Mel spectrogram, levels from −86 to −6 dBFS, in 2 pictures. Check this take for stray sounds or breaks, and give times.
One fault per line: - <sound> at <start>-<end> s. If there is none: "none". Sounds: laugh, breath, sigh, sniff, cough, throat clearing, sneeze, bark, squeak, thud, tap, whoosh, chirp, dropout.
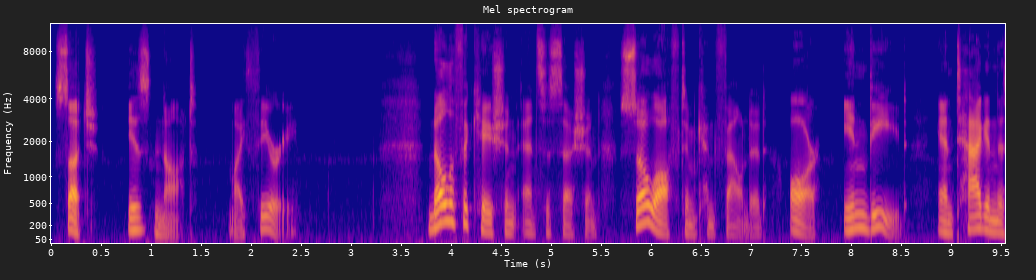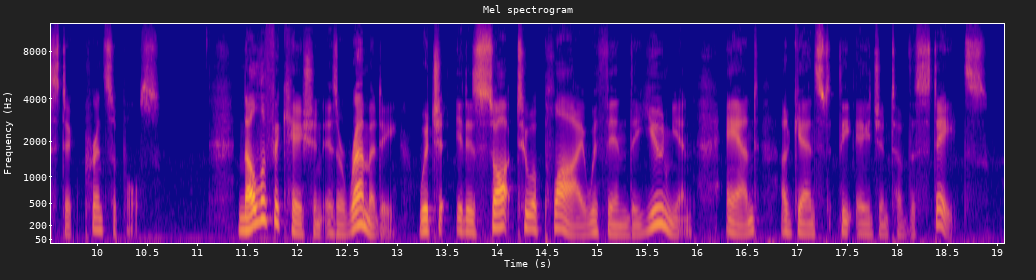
none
